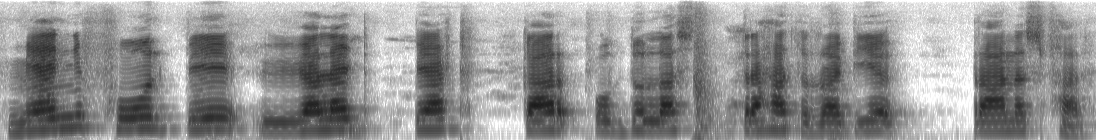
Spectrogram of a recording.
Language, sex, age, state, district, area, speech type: Kashmiri, male, 45-60, Jammu and Kashmir, Kulgam, rural, read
